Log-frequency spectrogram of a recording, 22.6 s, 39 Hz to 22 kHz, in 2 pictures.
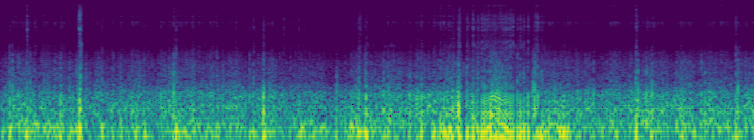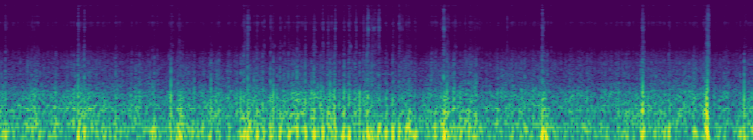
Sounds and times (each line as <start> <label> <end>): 6.7 Luggage Bag Drag 8.5
14.7 Luggage Bag Drag 19.8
